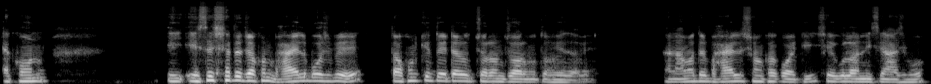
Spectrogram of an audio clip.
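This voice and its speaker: A man's voice: mid-range voice, steady tone, a little fast, long pauses, dry recording. Man teaching letters, dry sound. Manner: patient, spells out letters one by one. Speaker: German teacher. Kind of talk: online language lesson.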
